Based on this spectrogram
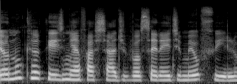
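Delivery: normal talking voice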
